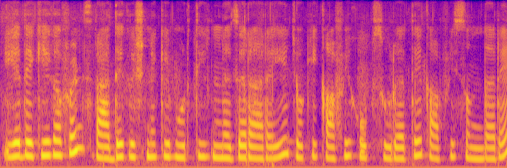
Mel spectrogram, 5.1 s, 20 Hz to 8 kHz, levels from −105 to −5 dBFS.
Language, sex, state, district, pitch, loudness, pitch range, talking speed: Hindi, female, Haryana, Rohtak, 225 Hz, -16 LUFS, 205-240 Hz, 225 wpm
